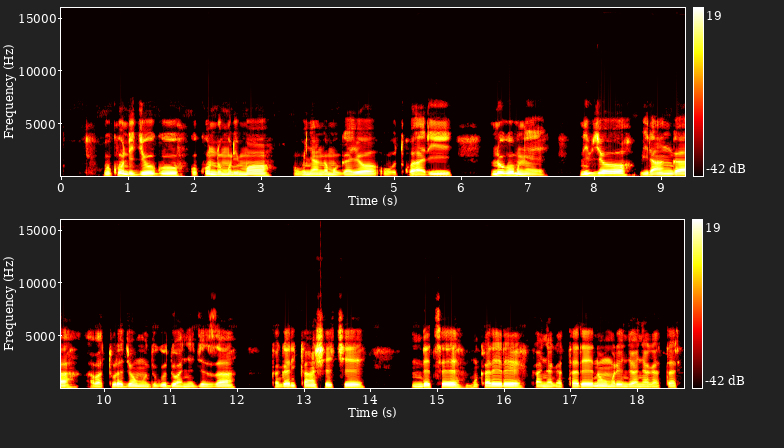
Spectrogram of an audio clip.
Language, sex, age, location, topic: Kinyarwanda, female, 18-24, Nyagatare, government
